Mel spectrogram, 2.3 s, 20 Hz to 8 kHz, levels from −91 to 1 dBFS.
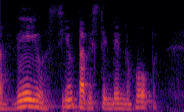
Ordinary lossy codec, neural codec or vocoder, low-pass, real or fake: Opus, 32 kbps; none; 7.2 kHz; real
